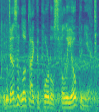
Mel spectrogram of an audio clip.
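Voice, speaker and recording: An actor voicing a brainy, analytical teenage turtle. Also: male voice, on the high side, expressive, very noisy, natural voice. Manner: quick, analytical.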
